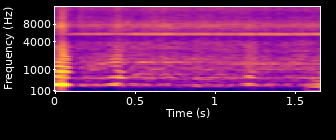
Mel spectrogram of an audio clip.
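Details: Asian honey bee (Apis cerana) colony in a beekeeping box during honey harvest, brood comb exposed; a low continuous hum of many bees, with brief knocks at start and end.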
